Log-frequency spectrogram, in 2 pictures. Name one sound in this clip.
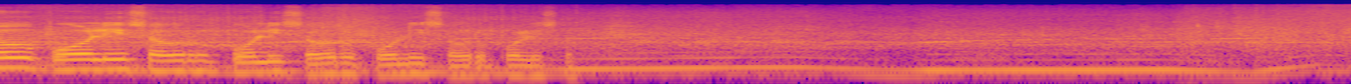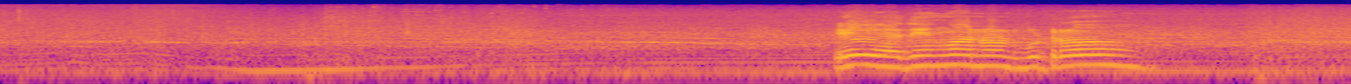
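A car engine hums and revs as a car drives fast.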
